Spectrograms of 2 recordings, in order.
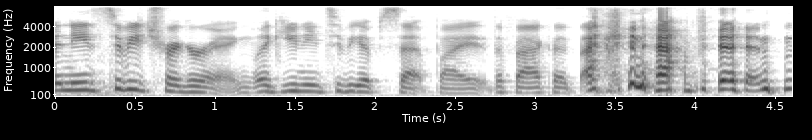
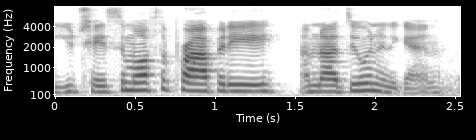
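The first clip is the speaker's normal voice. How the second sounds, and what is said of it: Convincing Long Island accent. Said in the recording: “Your Long Island accent is too good. ... You sound... so genuinely Long Island.”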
